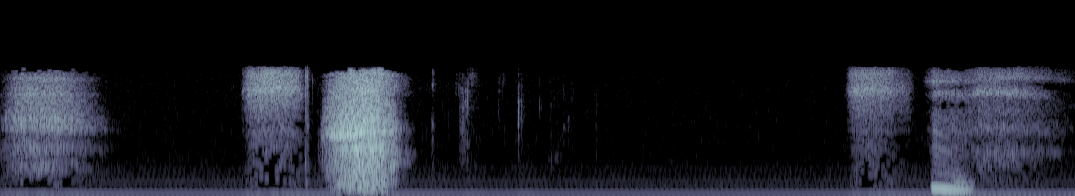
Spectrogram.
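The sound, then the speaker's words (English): Deep breaths drawn in and let out during a guided healing session: several breathy whooshes of air separated by long pauses, one louder in the middle, over a steady low mains hum. “Take a deep breath.”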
